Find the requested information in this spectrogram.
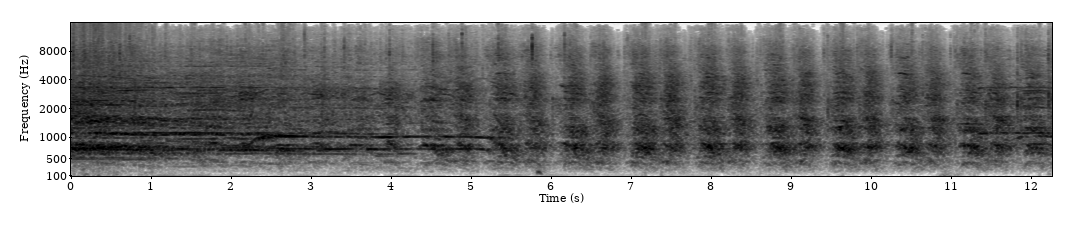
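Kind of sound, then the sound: crowd, crowd cheering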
